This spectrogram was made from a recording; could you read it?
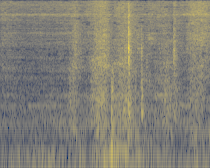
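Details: Ford Fiesta Rocam going over a speed bump: short, sharp creaks through a low rolling rumble, traced to a worn lower control arm bushing where it meets the subframe.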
